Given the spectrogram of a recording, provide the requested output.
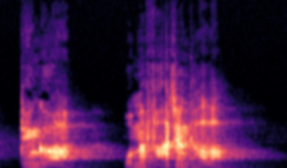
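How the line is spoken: Anxious shout. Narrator (Chinese): 有个焦虑的声音喊道

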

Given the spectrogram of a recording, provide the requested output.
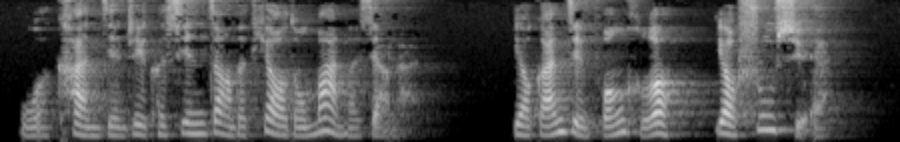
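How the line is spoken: Cold old doctor. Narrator (Chinese): 老神仙大夫 只冷冷地说

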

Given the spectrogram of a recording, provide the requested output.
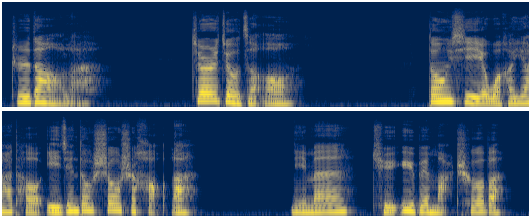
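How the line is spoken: Flat, indifferent. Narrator (Chinese): 周太夫人淡淡道

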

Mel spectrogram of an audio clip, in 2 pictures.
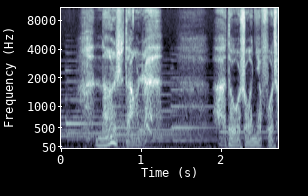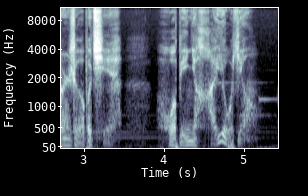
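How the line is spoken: Quiet. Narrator (Chinese): 老杨轻声对福春说

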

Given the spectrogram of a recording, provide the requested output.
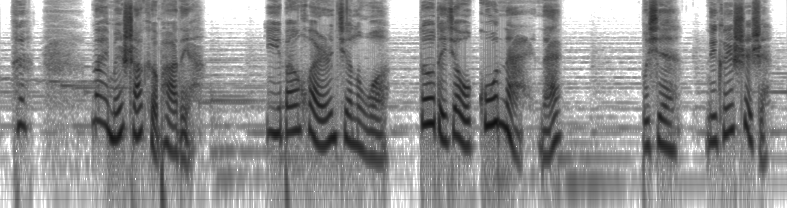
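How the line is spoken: Laughing. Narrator (Chinese): 我也笑了

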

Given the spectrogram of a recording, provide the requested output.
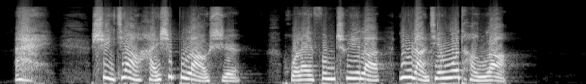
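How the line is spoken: Sighing. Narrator (Chinese): 宝玉见了，叹道

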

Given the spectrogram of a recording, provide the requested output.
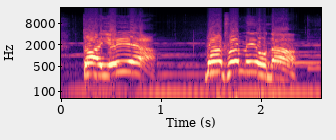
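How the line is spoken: Impatient shouting. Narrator (Chinese): 老三等得不耐烦起来，就朝着洞里大叫

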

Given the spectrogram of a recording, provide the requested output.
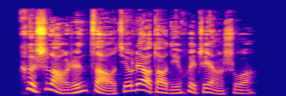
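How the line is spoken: Smiling. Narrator (Chinese): 洛桑笑了说

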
